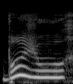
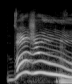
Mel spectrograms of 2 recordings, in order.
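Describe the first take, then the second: First: It is said flatly, without enthusiasm. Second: It is said with some enthusiasm.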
